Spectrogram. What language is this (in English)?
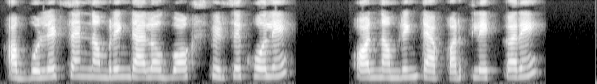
Hindi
